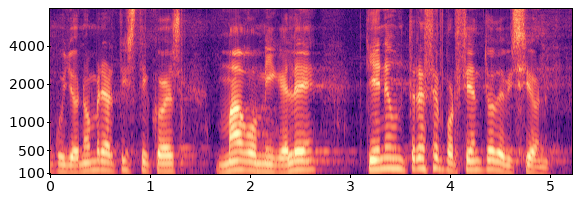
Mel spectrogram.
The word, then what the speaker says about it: Miguelé: Me llamo Miguel, aunque suelen llamarme Miguelé, con acento en la E, en la segunda.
